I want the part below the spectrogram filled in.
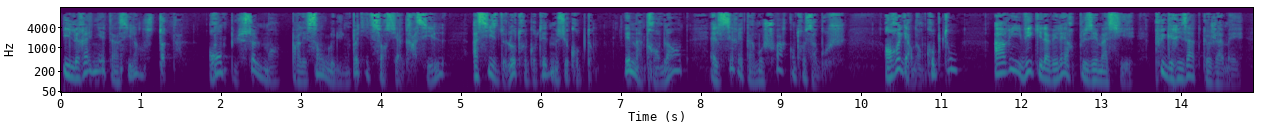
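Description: A man narrating an audiobook in an expressive, dramatic reading style with a gravelly, husky voice. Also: mid-range voice, moderate pace, no echo, studio quality. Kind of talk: scripted narration.

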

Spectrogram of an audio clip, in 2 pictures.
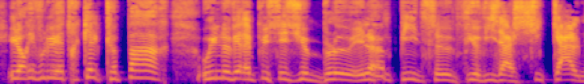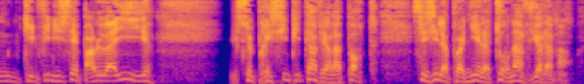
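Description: An audiobook reader with a husky, mid-range male voice delivers scripted narration in an expressive, dramatic style. The recording is studio quality with no echo.

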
